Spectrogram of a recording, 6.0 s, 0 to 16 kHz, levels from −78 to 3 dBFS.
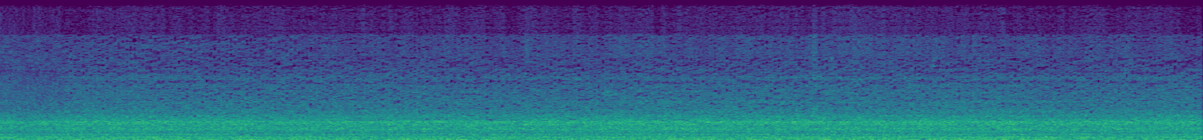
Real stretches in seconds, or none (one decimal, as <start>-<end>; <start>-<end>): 0.0-1.8; 2.5-6.0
